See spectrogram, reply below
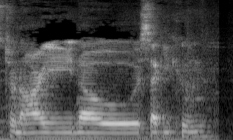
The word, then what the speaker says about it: Tonari no Seki-kun: As the title will tell you, it's My Neighbor Seki, or how do you say that in Japanese? Tonari no Seki-kun. – Okay.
